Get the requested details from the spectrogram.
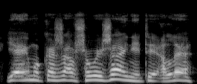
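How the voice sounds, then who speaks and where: A man's voice: high-pitched, fairly even intonation, quick pace, no echo, studio quality, voice pushed up. A man voicing Igor, an eager male servant who talks with a lisp.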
